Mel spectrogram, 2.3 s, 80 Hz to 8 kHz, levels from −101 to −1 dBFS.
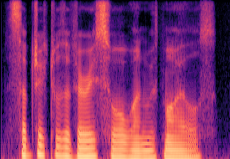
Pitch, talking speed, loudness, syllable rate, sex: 105 Hz, 235 wpm, -17 LUFS, 6.0 syllables/s, male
